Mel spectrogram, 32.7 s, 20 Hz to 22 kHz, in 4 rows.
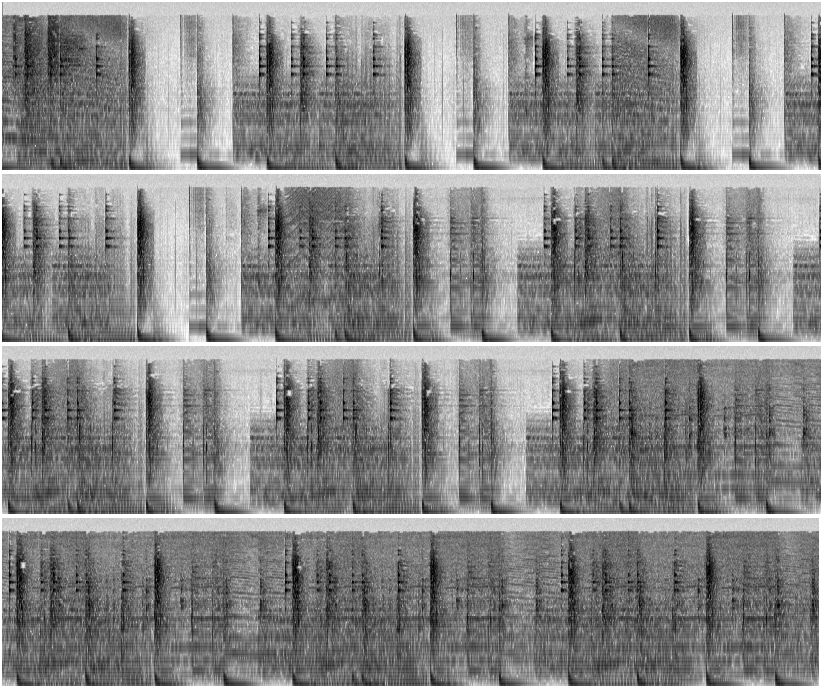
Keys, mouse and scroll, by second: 2.4 middle click, 2.8 space, 3.7 f, 4.6-6.7 drag, 6.7-8.2 middle drag, 8.2-12.4 drag, 12.4 middle click, 13.3 click, 13.6 middle click, 14.3-16.2 drag, 16.2 middle click, 16.9 click, 17.4-18.4 middle drag, 18.4 click, 19.0 f, 19.6-20.8 drag, 20.8-21.9 middle drag, 21.9 shift+c, 22.5 f, 23.9-25.3 drag, 25.3 f, 26.4-29.6 drag, 30.6-32.7 middle drag.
